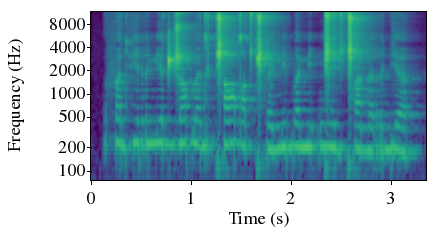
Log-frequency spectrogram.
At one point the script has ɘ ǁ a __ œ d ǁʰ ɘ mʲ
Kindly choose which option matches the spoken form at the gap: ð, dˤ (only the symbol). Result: dˤ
